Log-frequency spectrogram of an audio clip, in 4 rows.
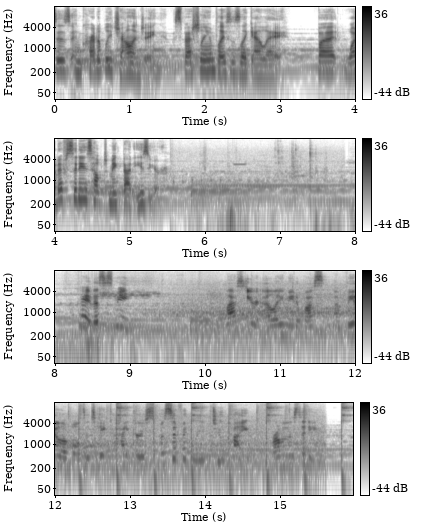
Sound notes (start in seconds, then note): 6.3 machine beeps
